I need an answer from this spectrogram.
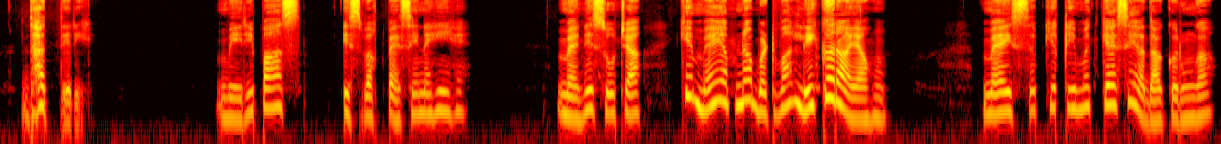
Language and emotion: Urdu, fearful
